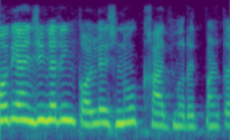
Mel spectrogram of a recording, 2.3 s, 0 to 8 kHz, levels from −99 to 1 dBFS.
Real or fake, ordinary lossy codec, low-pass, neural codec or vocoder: fake; Opus, 64 kbps; 7.2 kHz; codec, 16 kHz, 4 kbps, FreqCodec, larger model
